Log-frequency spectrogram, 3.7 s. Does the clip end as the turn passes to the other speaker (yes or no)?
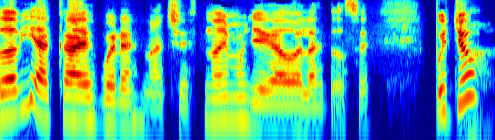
no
